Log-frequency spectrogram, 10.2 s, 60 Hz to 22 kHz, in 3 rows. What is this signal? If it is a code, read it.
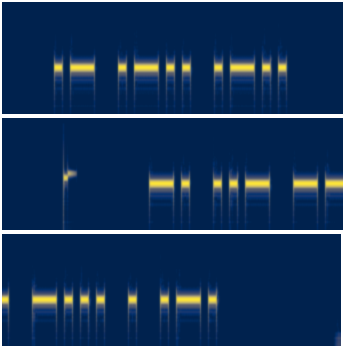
Morse code, heard as a keyed tone, about 15 wpm, 700 Hz. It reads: ALL NUMBER
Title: Sets of 2 Words - New Word Drill - 15wpm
